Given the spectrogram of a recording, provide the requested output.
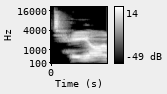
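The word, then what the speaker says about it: Teyon: It's Teon, I guess is how you say it.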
